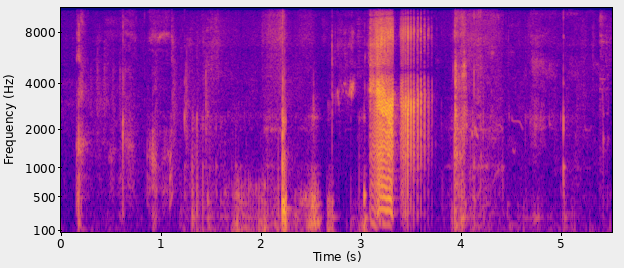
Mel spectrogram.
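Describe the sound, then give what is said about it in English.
A fart blown into a microphone: one loud, buzzing, rubbery burst that stands out sharply over quieter background noise. “Fart mic strikes again.”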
